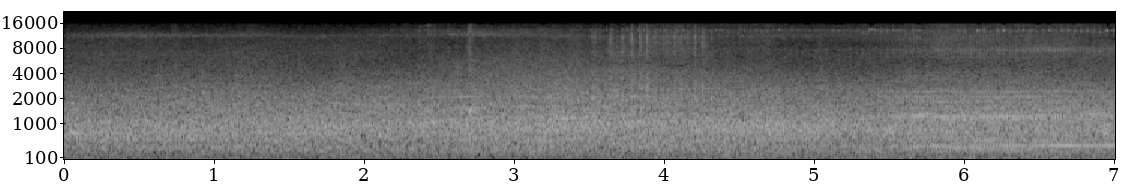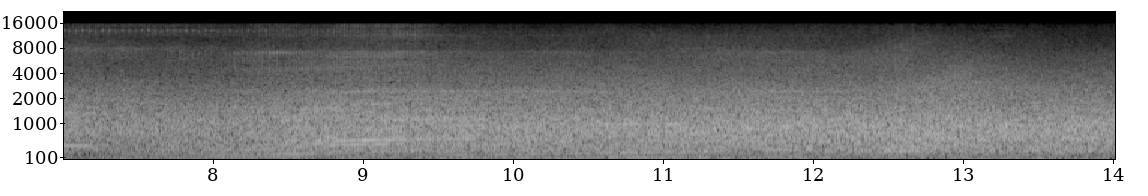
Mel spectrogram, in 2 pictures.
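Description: City street traffic: cars driving past close by, getting louder from about eight seconds in.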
